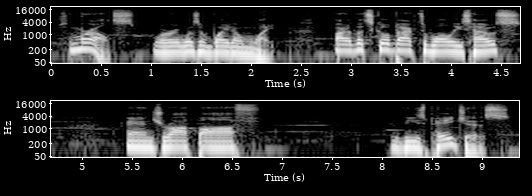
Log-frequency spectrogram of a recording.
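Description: A man's voice: on the high side, expressive, takes it slowly, pauses often, a little mellow, no echo, soft background music. A man giving a casual video game walkthrough, thinking aloud in short, offhand remarks as he plays. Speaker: gamer giving a quest walkthrough. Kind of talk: casual gameplay commentary.

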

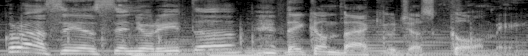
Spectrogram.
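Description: An actor playing a big, gruff, cocky Mexican trapper with a wry, unhurried delivery in a western video game. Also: male voice, fairly high pitch, very animated, over loud music. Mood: cocky, amused. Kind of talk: video game cutscene acting.

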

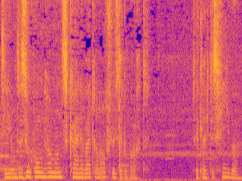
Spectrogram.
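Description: An actress playing a sober bedside carer in a radio drama, quiet and matter-of-fact. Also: female voice, fairly low pitch, steady tone, normal speed, gravelly, over music. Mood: subdued, sober. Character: sober woman attending a patient at bedside.

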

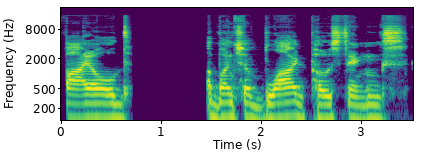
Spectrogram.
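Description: A man's voice: medium pitch, level tone, takes it slowly, dry recording, studio quality. Male co-host, English his second language. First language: not English. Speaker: podcast co-host, immigration attorney. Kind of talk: casual podcast chat.

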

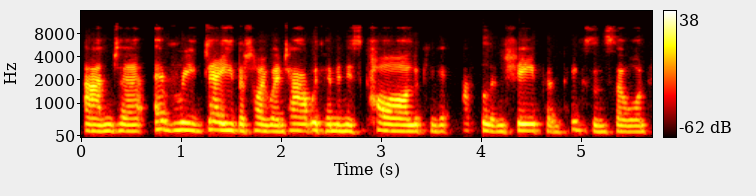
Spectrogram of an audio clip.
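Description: Older woman from England, talkative guest, mid-pitched, muffled call audio. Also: flat delivery, moderate pace. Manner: talkative, warm storytelling with hesitations. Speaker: chief veterinary officer, guest. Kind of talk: conversational interview answers. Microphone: video call. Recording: slightly dull video-call audio.

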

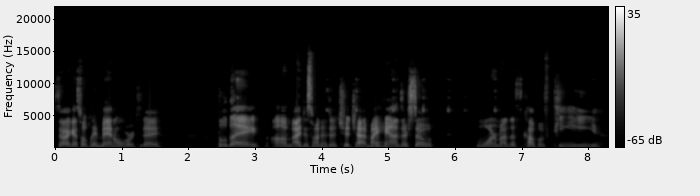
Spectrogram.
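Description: A woman's voice: a little high, unhurried, sharp tone, smooth, dry recording. A woman livestreamer chatting casually with her viewers, a little stuffy from a cold, rambling with fillers and restarts.

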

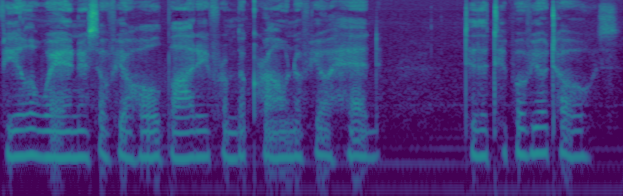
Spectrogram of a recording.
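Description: A woman guides a relaxation meditation in a soft, breathy voice close to a whisper. Her pitch is fairly low and stays very even from phrase to phrase. She gives each instruction calmly and very slowly, in a soothing, measured manner. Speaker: yoga nidra meditation guide.

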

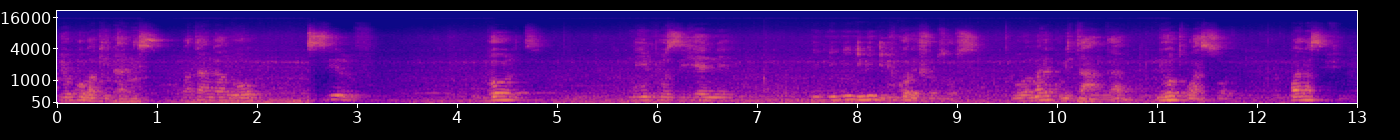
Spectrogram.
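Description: A middle-aged man preaching a sermon emphatically, repeating phrases and calling on the congregation to respond, on a handheld microphone in an indoor church. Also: medium pitch. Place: indoor church stage at a pulpit. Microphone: handheld microphone through room speakers. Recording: very echoey hall, distant, noisy.

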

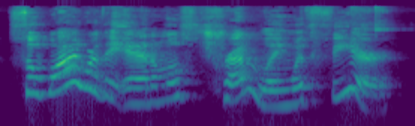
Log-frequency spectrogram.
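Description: High-pitched, animated young woman storytime reader. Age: young adult. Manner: expressive, deliberate, child-directed delivery. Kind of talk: read-aloud children's storybook narration. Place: small furnished living room at home.

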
